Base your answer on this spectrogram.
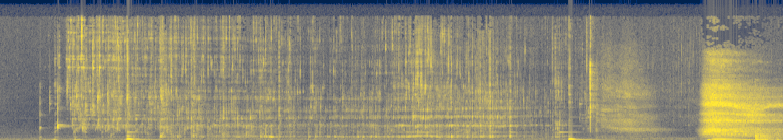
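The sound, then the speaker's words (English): A sugar-free, zero-carb drink of the Basque brand being poured into a glass: a sharp clink, a steady trickling fill, then a second clink, followed by a burst of breathy noise at the end. “That is the sound of me pouring myself a glass of Basque.”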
